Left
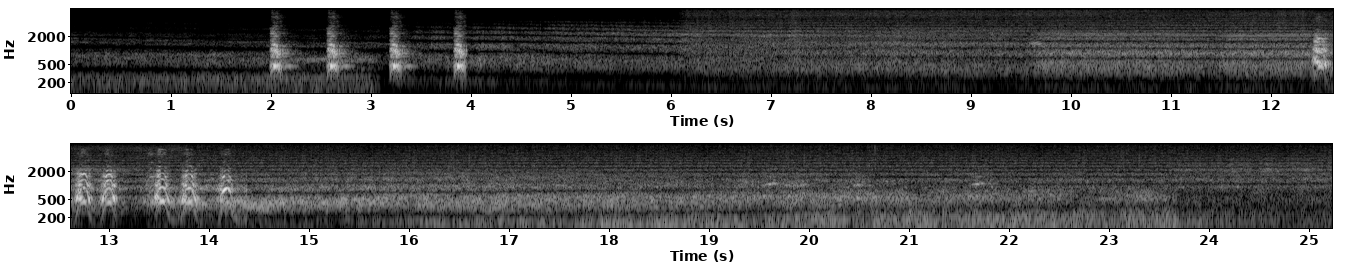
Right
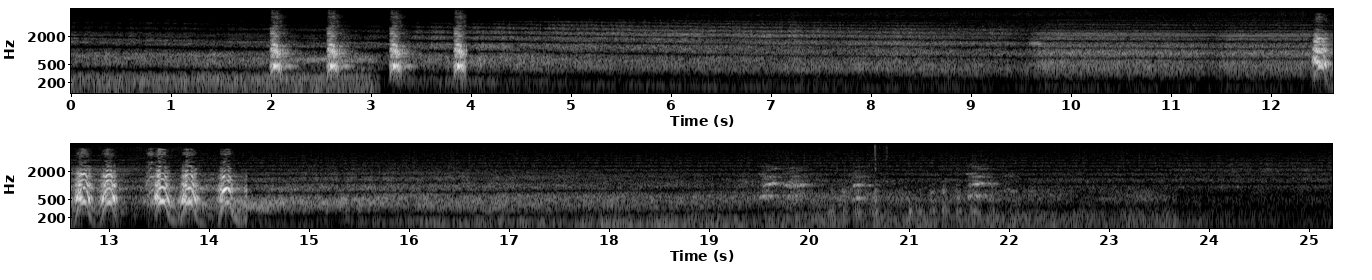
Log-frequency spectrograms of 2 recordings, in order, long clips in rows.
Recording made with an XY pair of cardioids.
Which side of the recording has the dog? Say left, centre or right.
right.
